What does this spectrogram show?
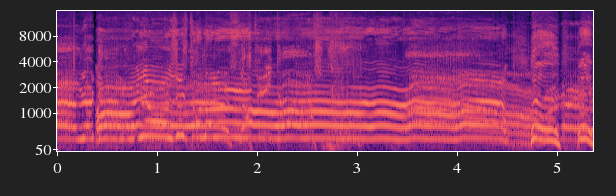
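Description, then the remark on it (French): A crowd grumbles in discontent, several voices groaning and moaning together in loud, drawn-out, wavering tones that rise and fall continuously without pause. “Oh la grogne”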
